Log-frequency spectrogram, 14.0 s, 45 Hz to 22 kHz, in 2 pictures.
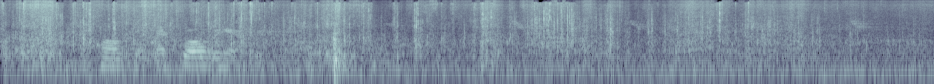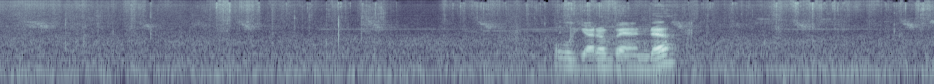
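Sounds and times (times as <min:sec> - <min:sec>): packing material crinkling: 0:00.0 - 0:14.0.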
